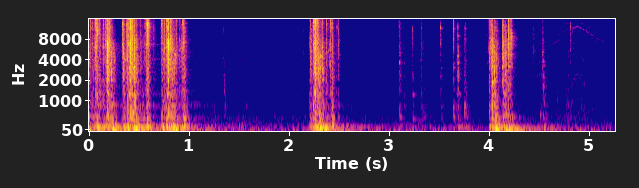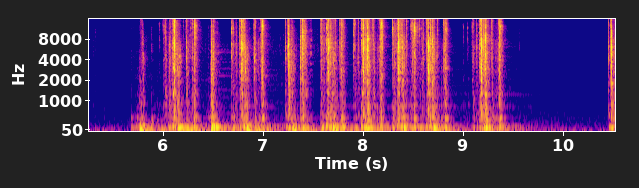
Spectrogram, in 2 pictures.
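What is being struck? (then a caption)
Metal manual typewriter. Fingertips press the keys of a vintage Remington Quiet-Riter metal typewriter from the 1950s, producing sharp, bright typebar strikes with a low mechanical thump beneath each one. The strikes come in irregular bursts and short runs separated by quiet pauses, each hit decaying quickly.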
